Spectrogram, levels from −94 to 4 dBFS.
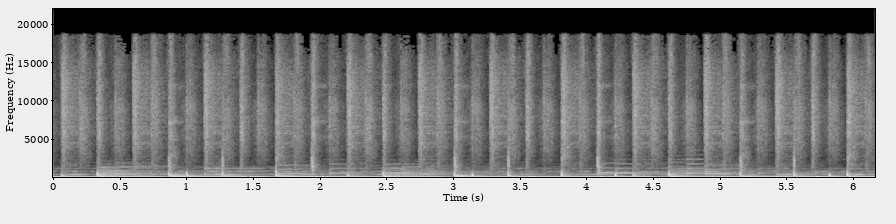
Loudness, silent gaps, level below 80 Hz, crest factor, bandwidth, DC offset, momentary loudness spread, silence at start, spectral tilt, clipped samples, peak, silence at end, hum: -16 LUFS; none; -14 dBFS; 12 dB; 19.5 kHz; under 0.1%; 2 LU; 0 s; -4.5 dB/octave; under 0.1%; 0 dBFS; 0 s; none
